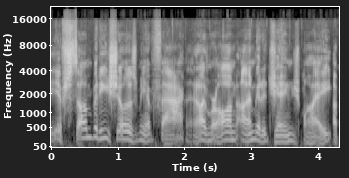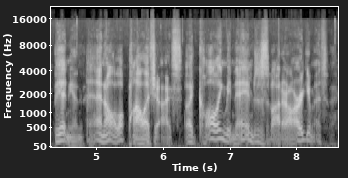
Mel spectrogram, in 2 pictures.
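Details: 70-year-old man with spasmodic dysphonia, a neurological voice disorder (he calls it spasmodic dystonia) that began at age 42.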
